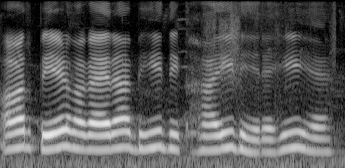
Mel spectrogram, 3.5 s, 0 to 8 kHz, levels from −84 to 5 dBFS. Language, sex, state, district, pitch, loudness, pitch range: Hindi, female, Jharkhand, Ranchi, 230 Hz, -14 LUFS, 220-250 Hz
